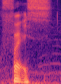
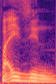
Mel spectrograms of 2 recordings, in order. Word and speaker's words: Faizin: Ada Pak Faiz. Faiz ya, bacanya benar Faiz gitu ya? Ya, Faiz. Tapi sebenarnya itu Faizin.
